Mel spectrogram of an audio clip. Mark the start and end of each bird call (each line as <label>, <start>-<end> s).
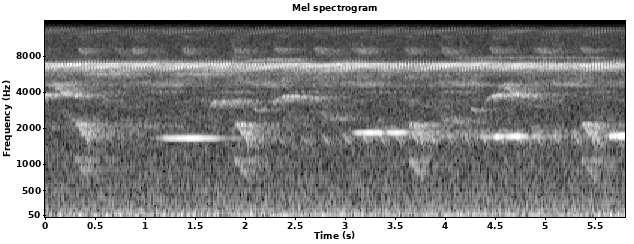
Long-winged Antwren (Myrmotherula longipennis), 0.0-2.7 s
Hauxwell's Thrush (Turdus hauxwelli), 0.0-2.8 s
Barred Forest-Falcon (Micrastur ruficollis), 0.0-5.8 s
Little Tinamou (Crypturellus soui), 0.0-5.8 s
Piratic Flycatcher (Legatus leucophaius), 0.0-5.8 s
Buff-throated Woodcreeper (Xiphorhynchus guttatus), 1.4-5.8 s
Cinereous Tinamou (Crypturellus cinereus), 2.8-3.8 s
